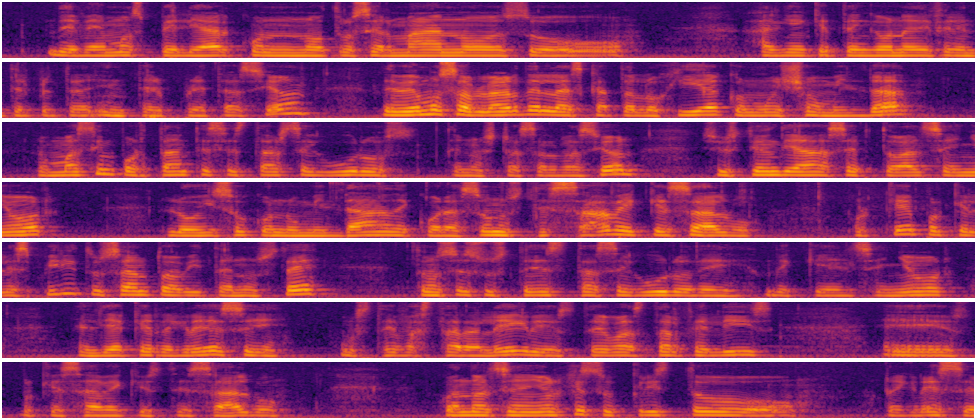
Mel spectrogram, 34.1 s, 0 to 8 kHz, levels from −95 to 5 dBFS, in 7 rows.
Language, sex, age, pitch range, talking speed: English, male, 40-59, 155-180 Hz, 160 wpm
